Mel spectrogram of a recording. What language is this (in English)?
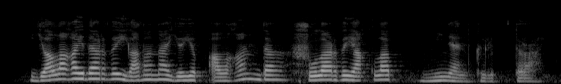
Bashkir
